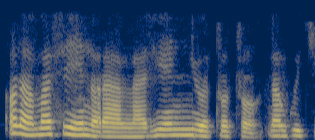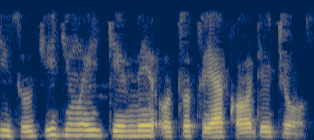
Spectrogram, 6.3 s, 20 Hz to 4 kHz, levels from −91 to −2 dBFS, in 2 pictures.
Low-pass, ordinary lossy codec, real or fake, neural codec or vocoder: 3.6 kHz; MP3, 32 kbps; fake; vocoder, 22.05 kHz, 80 mel bands, WaveNeXt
